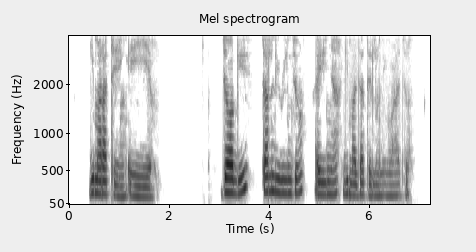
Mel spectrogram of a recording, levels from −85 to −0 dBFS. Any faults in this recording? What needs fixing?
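No faults found; nothing to fix.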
